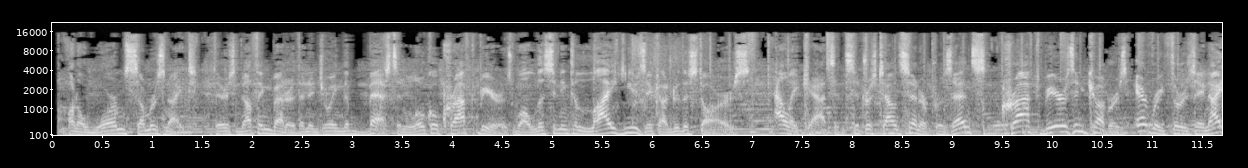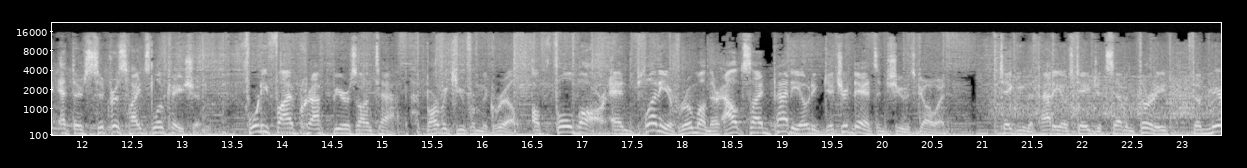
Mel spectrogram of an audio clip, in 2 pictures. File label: radio promo; alley katz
